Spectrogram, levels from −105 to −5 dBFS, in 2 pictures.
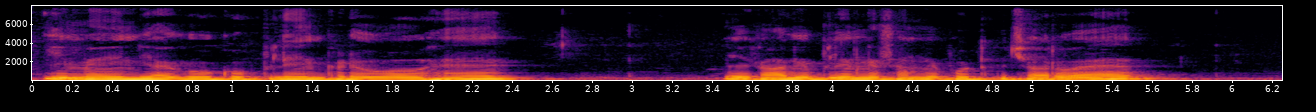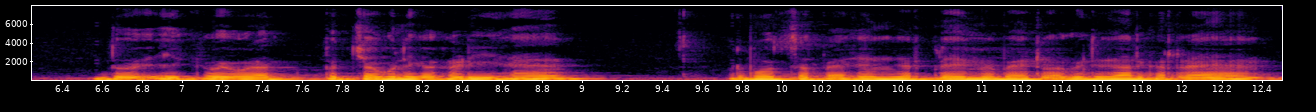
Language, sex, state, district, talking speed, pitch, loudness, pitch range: Marwari, male, Rajasthan, Nagaur, 175 wpm, 140 Hz, -24 LUFS, 140-150 Hz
